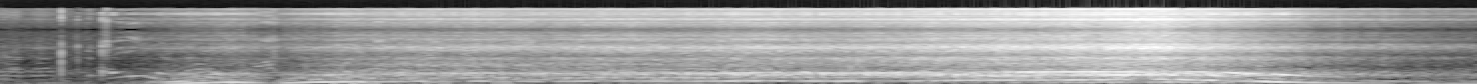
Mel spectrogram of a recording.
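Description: An off-road buggy engine revs hard as it climbs a rocky trail under load.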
